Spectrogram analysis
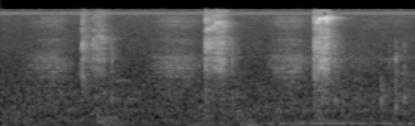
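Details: Three short airy puffing squeezes in a quiet room as a non-medical adult man pumps a hand bulb to inflate a manual blood pressure cuff on an adult woman's arm while feeling her radial pulse.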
